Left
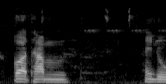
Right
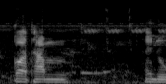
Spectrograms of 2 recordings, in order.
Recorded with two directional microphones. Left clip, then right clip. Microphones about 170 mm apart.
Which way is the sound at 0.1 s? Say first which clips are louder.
Left 6 dB; 50° left (ahead or behind).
